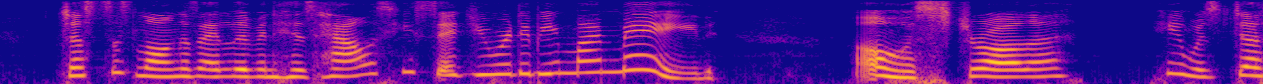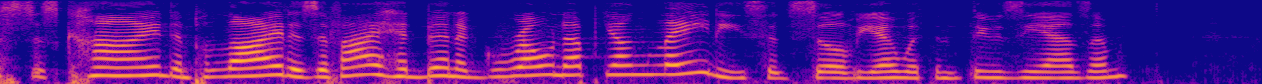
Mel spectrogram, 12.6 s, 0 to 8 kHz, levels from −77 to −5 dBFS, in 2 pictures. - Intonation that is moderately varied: Yes, average, 4.9 semitones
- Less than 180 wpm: No, average, 190 wpm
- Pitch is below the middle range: No, very high, 275 Hz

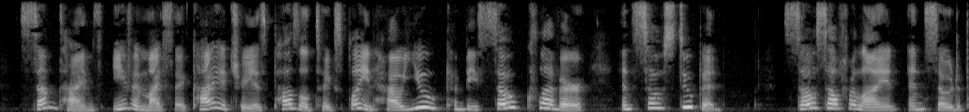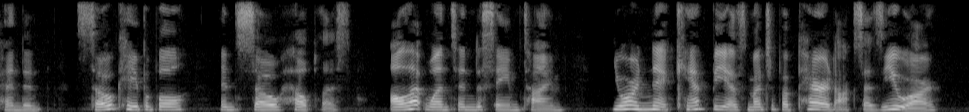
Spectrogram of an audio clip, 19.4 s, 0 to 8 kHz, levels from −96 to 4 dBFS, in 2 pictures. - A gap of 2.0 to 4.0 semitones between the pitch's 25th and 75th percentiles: No, average, 5.2 semitones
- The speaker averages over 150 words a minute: No, average, 145 wpm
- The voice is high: Yes, high, 215 Hz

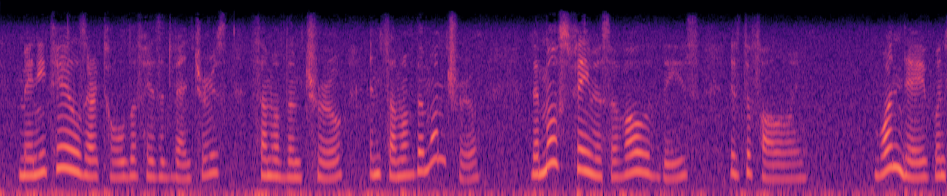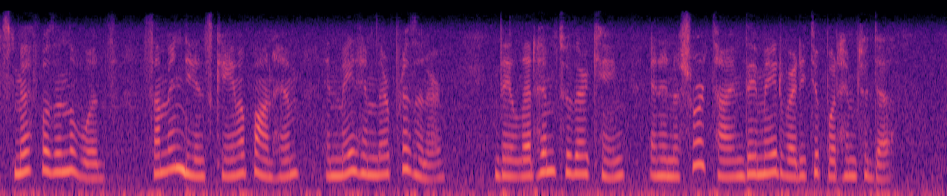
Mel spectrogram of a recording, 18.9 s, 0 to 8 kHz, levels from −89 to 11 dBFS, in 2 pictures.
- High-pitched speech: Yes, high, 215 Hz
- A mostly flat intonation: No, average, 3.7 semitones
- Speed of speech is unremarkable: No, fast, 215 wpm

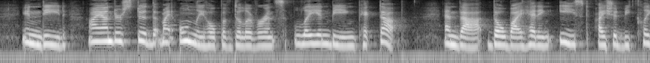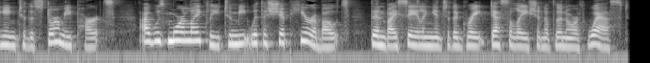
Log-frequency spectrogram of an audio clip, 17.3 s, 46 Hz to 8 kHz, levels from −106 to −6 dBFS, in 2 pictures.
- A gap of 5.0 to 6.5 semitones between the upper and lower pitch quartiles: No, average, 3.9 semitones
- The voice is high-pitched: Yes, high, 205 Hz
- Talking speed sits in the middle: Yes, average, 170 wpm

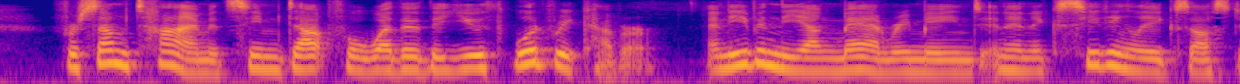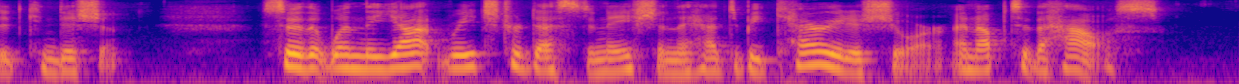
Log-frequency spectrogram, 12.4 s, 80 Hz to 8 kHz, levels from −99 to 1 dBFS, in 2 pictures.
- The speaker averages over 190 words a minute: Yes, average, 200 wpm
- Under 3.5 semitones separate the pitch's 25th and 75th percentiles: No, average, 4.3 semitones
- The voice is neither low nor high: Yes, medium, 180 Hz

